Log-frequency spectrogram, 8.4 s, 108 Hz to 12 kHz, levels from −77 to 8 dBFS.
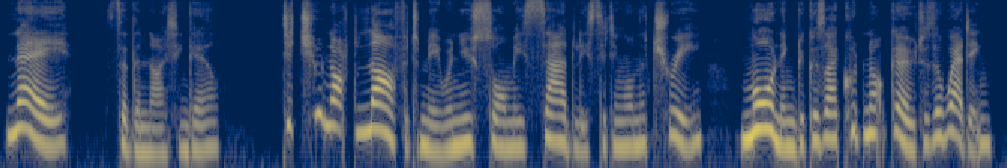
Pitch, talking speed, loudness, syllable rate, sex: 235 Hz, 200 wpm, -19 LUFS, 5.2 syllables/s, female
